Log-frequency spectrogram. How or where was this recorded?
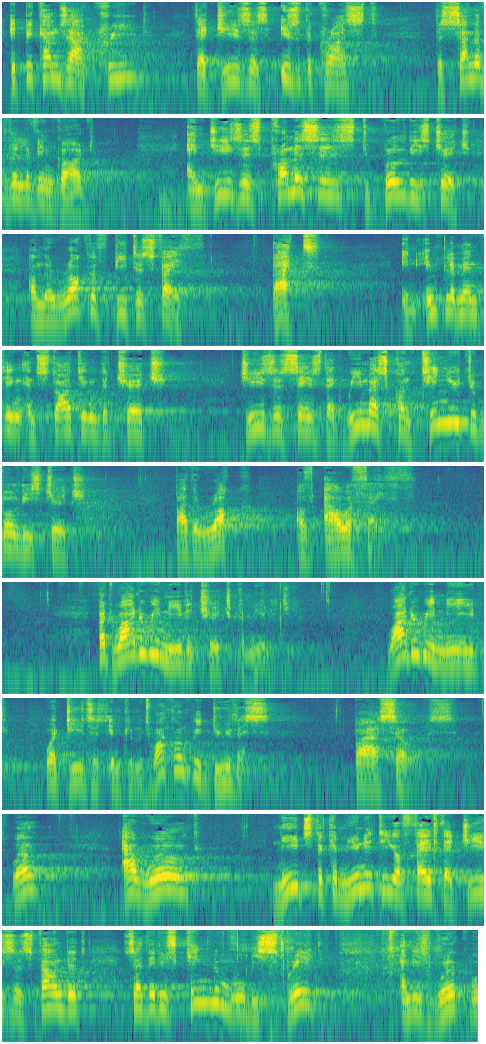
large echoing room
